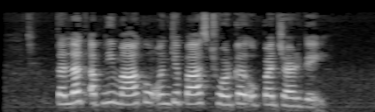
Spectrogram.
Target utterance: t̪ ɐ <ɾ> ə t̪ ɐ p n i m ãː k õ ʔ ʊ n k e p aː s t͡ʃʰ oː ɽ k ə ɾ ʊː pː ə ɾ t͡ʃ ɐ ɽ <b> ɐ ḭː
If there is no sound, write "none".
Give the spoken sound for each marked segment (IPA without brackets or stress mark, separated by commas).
l, ɡ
